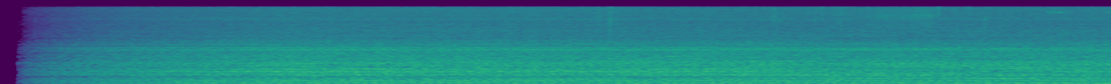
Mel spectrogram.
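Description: Steady low rumble and drone of a ferry's engines heard on board, with a few faint steady machine tones. It fades in over the first second or so.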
